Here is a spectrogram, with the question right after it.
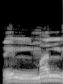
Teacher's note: ऐन को हलक से अदा करना है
